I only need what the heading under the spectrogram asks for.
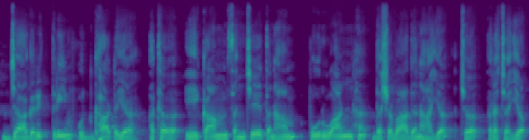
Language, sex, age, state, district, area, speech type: Sanskrit, male, 30-45, Karnataka, Bangalore Rural, urban, read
